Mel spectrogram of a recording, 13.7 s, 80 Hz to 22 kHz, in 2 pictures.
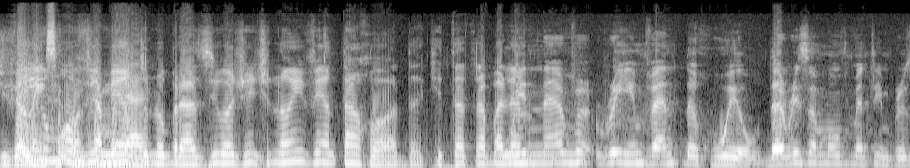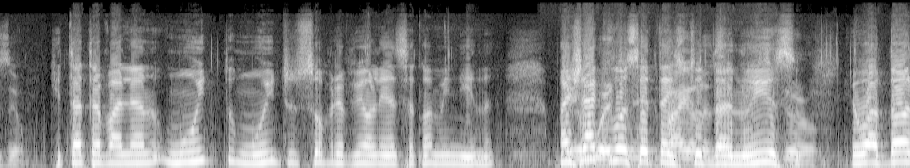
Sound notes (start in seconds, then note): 0.3 speaking Portuguese; 7.5 speaking Portuguese; 13.4 speaking Portuguese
